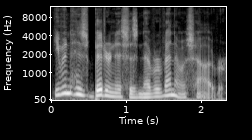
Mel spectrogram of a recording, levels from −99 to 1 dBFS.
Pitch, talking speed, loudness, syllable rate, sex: 160 Hz, 180 wpm, -17 LUFS, 6.7 syllables/s, male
